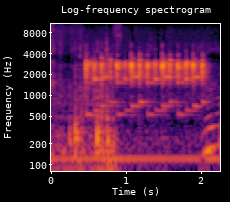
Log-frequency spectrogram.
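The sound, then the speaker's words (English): A phone ringtone trills in many rapid, bright, high-pitched pulses at a steady pitch and moderate loudness, running over a low constant hum before stopping. “excuse me, phone call.”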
